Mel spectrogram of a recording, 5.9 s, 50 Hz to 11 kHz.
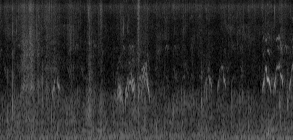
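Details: Young, grown-up Canada goose goslings at Longton Park, Stoke on Trent, on 20 June 2022. Faint, arched, whistled peeps come in short bursts against a steady background hiss.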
